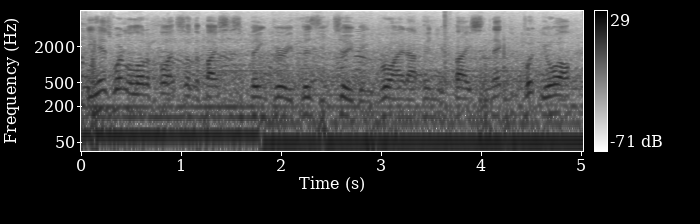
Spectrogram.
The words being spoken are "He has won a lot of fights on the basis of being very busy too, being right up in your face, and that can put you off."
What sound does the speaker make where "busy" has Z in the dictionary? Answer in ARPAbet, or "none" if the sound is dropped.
Z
